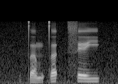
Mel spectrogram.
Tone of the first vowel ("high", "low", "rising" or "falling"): low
